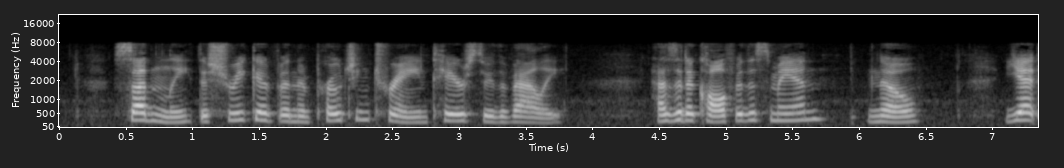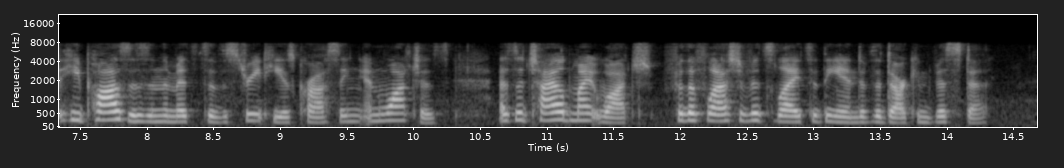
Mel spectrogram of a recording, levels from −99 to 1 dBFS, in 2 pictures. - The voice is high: Yes, high, 220 Hz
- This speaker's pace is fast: Yes, fast, 210 wpm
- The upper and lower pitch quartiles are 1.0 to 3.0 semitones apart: No, average, 4.5 semitones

